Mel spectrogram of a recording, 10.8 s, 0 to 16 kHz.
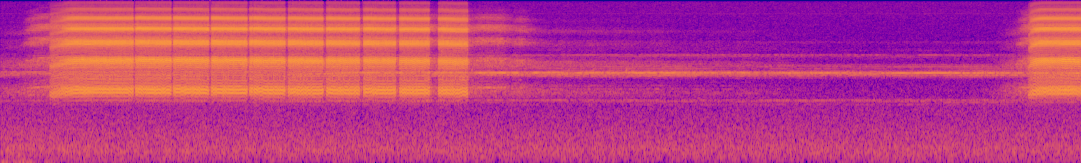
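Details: Group-calling Tanna cicadas at 1000 m in Taitung, Taiwan, recorded with a Sony A7s3 and Rode Videomic NTG. A loud, high ringing buzz with brief regular breaks stops after about four seconds, leaving a faint thin tone, then the chorus resumes abruptly.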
